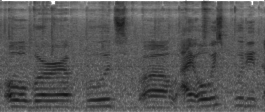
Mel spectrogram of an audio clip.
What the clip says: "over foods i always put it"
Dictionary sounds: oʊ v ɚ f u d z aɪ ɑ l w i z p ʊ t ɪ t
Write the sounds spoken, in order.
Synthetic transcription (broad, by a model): oʊ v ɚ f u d s aɪ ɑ l w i s p ʊ t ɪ t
